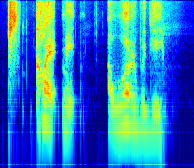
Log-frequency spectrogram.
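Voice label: English male, voice; Pirates Of The Caribbean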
